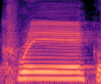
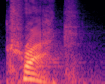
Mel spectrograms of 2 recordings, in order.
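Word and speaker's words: craic: Now, how would you assume that this word is pronounced? Right, so a lot of people say like crick or crike or whatever. The way that this word is pronounced, as Irish people, we say crack, which means something entirely different in America, right?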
